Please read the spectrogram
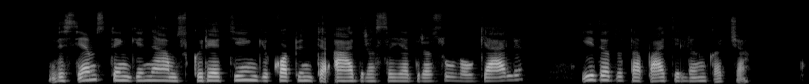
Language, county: Lithuanian, Kaunas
